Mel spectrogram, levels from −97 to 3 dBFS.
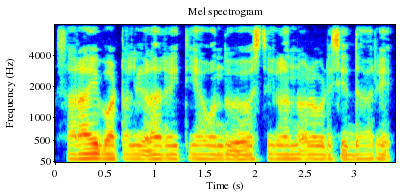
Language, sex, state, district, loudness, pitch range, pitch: Kannada, male, Karnataka, Koppal, -18 LUFS, 95-100 Hz, 95 Hz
